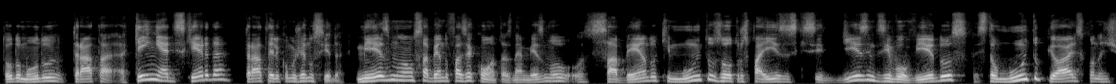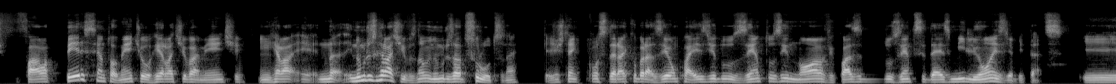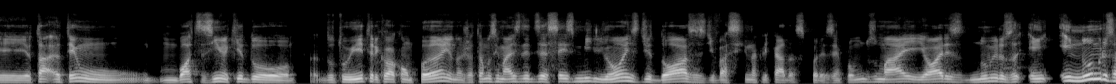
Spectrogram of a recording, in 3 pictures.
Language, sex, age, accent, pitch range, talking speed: Portuguese, male, 30-49, Brazilian, 115-150 Hz, 180 wpm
